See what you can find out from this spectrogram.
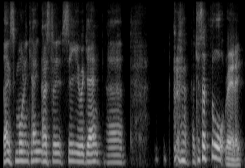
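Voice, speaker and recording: A man's voice: fairly high pitch, animated, moderate pace, darkish tone, muffled recording. A man with a British accent, a board member asking a question in a friendly, conversational way. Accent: British English.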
